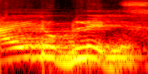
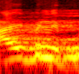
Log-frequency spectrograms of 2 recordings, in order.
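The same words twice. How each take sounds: First: Firm emphasis on do as in a grammar lesson; stress on do. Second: Said in the usual way. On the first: Shown as a demonstration. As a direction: do pressed a little higher and firmer, the rest of I do believe even. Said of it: "এই জোর দিয়ে বোঝানো". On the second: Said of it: "আমি I believe মানে আমি বিশ্বাস করি".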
